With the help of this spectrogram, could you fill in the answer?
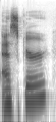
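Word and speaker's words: eiscir: Maybe it's also pronounced esker. It's spelled E-I-S-C-I-R.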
